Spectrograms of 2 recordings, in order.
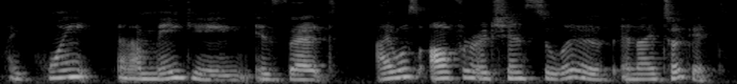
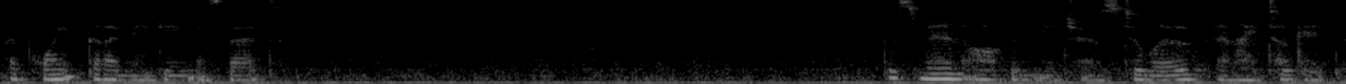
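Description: First: Loud and insistent; urgent, full-voiced confession; emphatic explanation. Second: Soft, measured and restrained; understated confession; subdued explanation. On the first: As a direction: drive the point home forcefully. Acted monologue, emphatic second take. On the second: Acted. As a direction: explain it quietly, with pauses. Acted monologue, subdued first take.

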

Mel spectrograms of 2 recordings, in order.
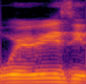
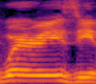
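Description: First: Said in the usual way. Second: Sharp, higher-pitched call of where is he; demanding question. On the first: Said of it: "they're kinda asking people". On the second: Retold or imitated. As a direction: ask it like leaders searching the feast crowd. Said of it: "they said".

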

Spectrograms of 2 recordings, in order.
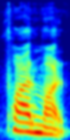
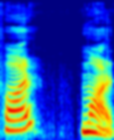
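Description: First: Said in the usual way. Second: "ফার্মার" slowly broken into two parts, ফার and মার; split into syllables. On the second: Shown as a demonstration. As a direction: say "ফার্মার" in two separate beats. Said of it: "দুবারে উচ্চারিত হচ্ছে".

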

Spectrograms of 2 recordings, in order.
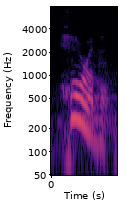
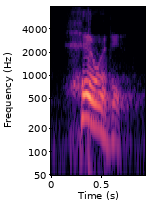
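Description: First: Deflated. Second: Anguished cry. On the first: Repeating it, deflated. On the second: Telling wife the meeting failed. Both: Retold or imitated.

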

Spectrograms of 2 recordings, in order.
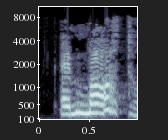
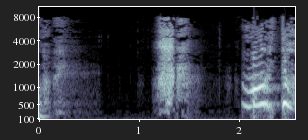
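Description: First: Loud, higher, emphatic announcement; grave revelation. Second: Gasp, then high loud cry; almost shriek it in shock; near scream. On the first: Housekeeper breaking the death to governess, forceful and loud. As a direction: deliver the news with great force. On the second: Governess hearing of the death, almost screaming. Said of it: "quasi gridai". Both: A narrator's reading.

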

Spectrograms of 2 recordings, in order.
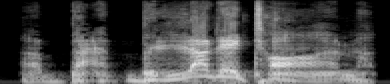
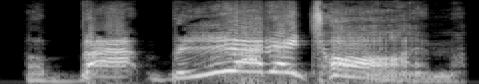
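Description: First: Restrained, impatient butcher's grumble. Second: High-pitched shout of impatience; impatient battle cry. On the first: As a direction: grumble it without shouting, leaning on "bloody". Same line, restrained take. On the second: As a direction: cry it out, punching "bloody". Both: Acted.

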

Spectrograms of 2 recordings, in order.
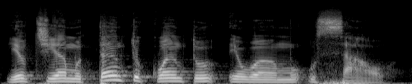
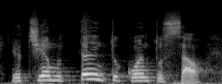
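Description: First: A slow, louder declaration leaning on "tanto"; the youngest daughter tells the king she loves him as much as salt, earnest. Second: Higher and louder, with "tanto" pushed hard; the daughter insists to the puzzled king, pushing the words higher and louder; insisting daughter. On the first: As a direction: say it slowly and plainly, meaning every word. Youngest daughter declares her love. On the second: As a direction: insist on it a second time, stressing "tanto". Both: Acted.

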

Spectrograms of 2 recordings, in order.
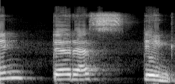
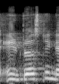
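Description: First: "interesting" slowly, a gap after each syllable; split into syllables. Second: Said in the usual way. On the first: Shown as a demonstration. Teacher explaining long words, "interesting" in separated syllables. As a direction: sound out "interesting" as इन, टरेस, टिंग. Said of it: "इसमें आप देखें ये तीन". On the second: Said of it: "तीन या तीन से ज्यादा सिलेबल्स".

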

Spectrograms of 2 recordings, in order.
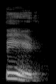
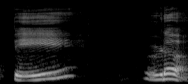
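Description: First: Plain. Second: पेड़ stretched very slowly, vowels held long; drawn-out model word. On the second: Teacher models पेड़ for pupils, very slow drawn-out demo. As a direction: sound out पेड़ slowly for the class. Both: Shown as a demonstration. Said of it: "प में एक की मात्रा".

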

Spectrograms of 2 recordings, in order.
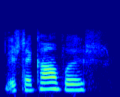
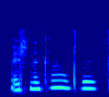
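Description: First: Said in the usual way. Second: Mission accomplished said softer and higher in a put-on voice. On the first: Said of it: "first take". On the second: Shown as a demonstration. Gamer repeating his win line softly in a higher voice. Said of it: "second take, changed voice".

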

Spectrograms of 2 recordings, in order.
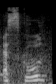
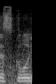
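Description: First: "a school", with a vowel before the s; Pakistani pronunciation. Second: Said in the usual way. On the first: Shown as a demonstration. Streamer explaining the difference, "a school" with added opening vowel. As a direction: add a short vowel onto the front, "a school". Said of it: "you say a school". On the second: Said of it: "you don't say school".

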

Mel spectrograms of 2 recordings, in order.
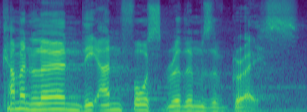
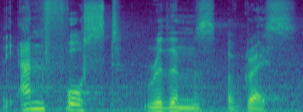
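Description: First: "Come and learn the unforced rhythms of grace" said slowly, dwelling on "learn"; a slow, savouring read of the verse, leaning on "learn"; savoured scripture. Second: "The unforced rhythms of grace" repeated very slowly and softly, stress on "unforced"; slow soft echo. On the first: Retold or imitated. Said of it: "He says". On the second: Shown as a demonstration. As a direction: softly savour "unforced" word by word. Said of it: "Beautiful, eh?".

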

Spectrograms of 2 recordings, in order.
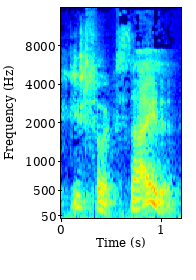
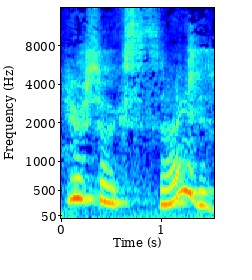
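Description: First: Said in the usual way. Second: Higher and slower, drawn out to the bird; high slow pet talk. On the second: Real, not acted. Owner cooing at excited Beauty, high slow pet talk. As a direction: coo it slowly up high.

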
